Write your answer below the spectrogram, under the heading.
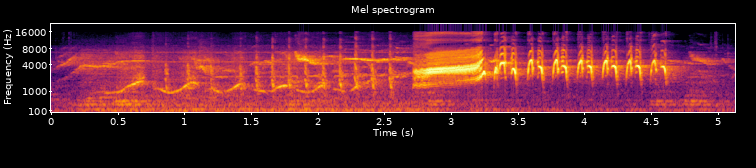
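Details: Caged tame Chinese hwamei, two years kept, strong in contest singing with many wild voices: rising looped whistles, then a loud harsh burst and a rapid run of about ten repeated bright notes.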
